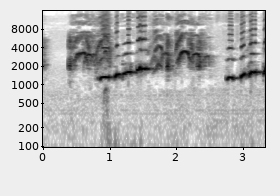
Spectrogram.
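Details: Singing cockatiel giving loud, clear whistled phrases, a rising slide followed by wavering warbled notes, then a pause and another upward-sliding whistle.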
